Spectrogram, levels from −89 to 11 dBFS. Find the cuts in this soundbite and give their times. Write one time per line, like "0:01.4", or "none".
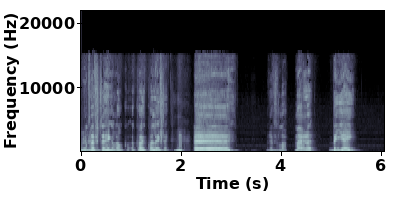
0:04.1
